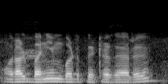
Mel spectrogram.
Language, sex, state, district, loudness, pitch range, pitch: Tamil, male, Tamil Nadu, Kanyakumari, -17 LUFS, 115-125 Hz, 120 Hz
